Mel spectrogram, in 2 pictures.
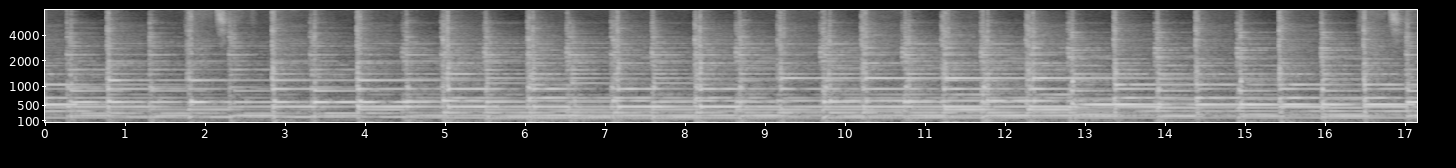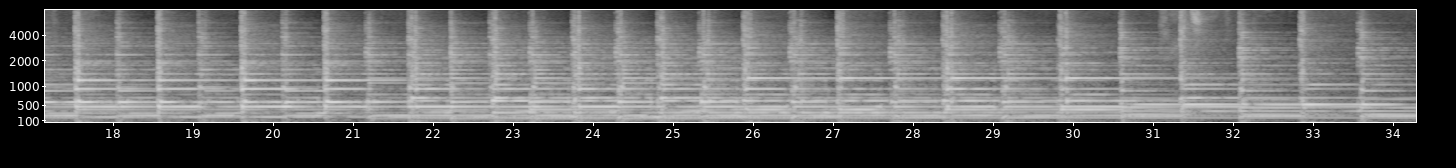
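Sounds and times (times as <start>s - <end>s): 
piano pizzicato: 0.0s - 34.2s.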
